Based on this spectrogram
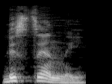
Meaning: priceless, invaluable
- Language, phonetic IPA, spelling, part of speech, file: Russian, [bʲɪˈst͡sɛnːɨj], бесценный, adjective, Ru-бесценный.ogg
